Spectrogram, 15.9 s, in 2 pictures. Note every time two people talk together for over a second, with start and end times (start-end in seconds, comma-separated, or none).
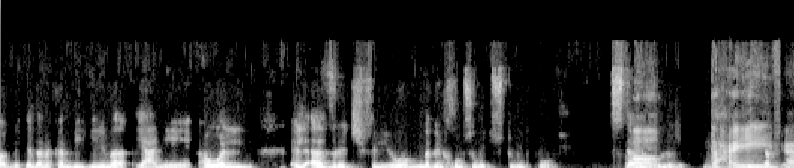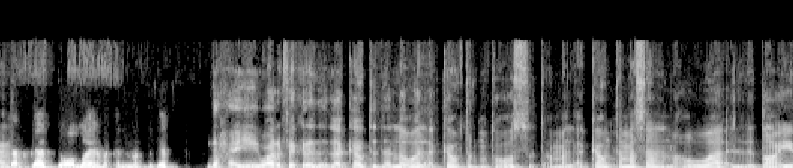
none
